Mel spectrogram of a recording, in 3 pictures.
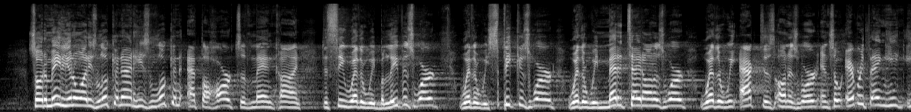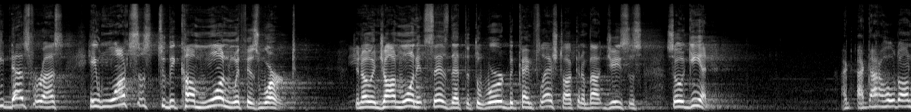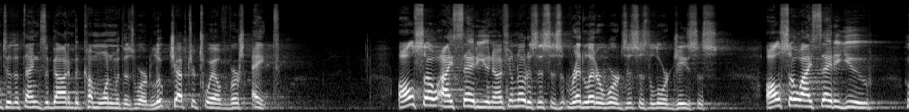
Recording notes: Recorded live during our Wednesday night service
